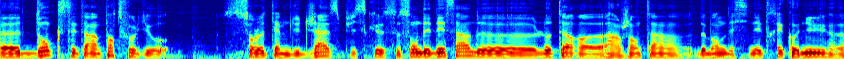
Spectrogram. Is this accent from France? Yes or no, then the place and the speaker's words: no; Switzerland; je suis suisse.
